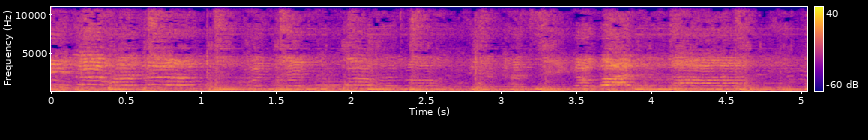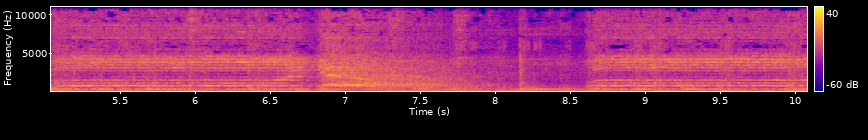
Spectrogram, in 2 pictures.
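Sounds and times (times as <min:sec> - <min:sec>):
drums: 0:00.0 - 0:10.0
women's choir singing: 0:00.0 - 0:10.0.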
